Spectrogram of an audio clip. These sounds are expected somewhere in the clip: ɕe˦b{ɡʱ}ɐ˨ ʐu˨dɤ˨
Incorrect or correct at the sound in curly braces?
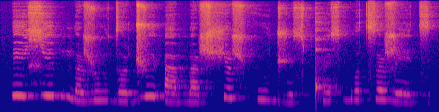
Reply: incorrect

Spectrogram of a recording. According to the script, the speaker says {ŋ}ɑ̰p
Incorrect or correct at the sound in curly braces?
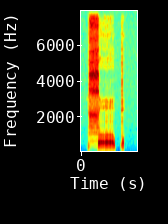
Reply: incorrect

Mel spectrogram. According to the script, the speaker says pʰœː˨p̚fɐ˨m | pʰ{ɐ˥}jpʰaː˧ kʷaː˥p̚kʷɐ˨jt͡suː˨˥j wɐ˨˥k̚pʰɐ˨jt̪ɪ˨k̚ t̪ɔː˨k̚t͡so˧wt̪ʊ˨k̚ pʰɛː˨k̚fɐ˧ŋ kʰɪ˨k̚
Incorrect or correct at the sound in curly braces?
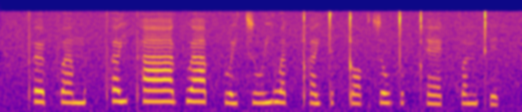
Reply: incorrect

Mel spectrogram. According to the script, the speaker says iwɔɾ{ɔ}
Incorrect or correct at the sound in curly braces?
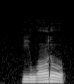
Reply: incorrect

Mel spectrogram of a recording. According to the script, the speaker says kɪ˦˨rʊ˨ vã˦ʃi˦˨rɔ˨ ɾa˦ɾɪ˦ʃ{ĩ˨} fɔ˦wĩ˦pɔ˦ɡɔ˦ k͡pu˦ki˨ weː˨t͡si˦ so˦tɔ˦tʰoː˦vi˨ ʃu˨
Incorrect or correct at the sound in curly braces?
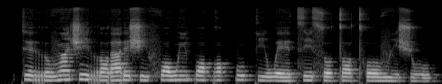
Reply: incorrect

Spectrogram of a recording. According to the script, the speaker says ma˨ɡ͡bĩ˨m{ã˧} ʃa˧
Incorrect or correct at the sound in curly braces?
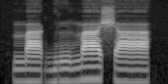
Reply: incorrect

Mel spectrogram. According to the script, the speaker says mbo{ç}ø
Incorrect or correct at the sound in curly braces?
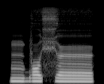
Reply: correct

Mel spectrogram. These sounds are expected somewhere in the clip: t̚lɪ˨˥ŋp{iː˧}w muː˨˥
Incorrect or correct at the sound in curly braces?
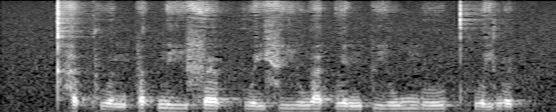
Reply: incorrect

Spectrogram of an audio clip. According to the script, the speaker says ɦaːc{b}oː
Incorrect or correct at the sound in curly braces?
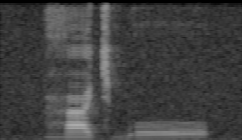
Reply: correct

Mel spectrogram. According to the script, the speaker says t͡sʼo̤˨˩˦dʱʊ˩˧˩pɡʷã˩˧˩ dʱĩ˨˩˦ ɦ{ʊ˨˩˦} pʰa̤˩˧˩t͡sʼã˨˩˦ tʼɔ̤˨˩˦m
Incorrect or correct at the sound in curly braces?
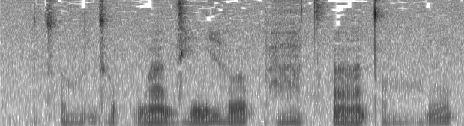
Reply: incorrect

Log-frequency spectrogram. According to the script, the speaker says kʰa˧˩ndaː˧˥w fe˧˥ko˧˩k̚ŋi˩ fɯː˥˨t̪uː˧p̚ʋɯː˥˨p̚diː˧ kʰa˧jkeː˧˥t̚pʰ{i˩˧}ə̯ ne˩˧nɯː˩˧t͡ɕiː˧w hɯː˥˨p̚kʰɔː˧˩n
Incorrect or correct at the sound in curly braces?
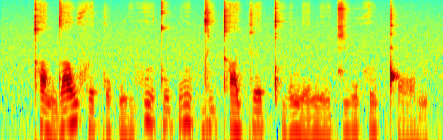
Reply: correct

